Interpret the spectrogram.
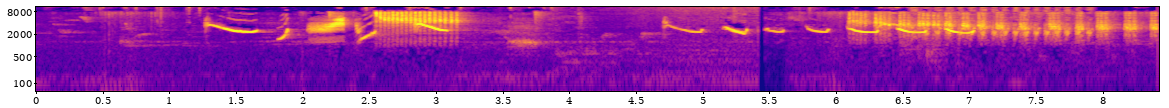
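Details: Common iora lure call: looping whistled notes falling then rising, harsh buzzy bursts, then a steady series of about five repeated slurred whistles over a fast rattling trill.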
